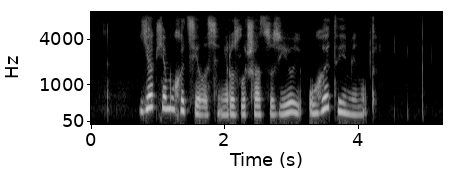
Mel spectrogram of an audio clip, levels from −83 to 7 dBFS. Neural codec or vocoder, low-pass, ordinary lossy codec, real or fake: autoencoder, 48 kHz, 128 numbers a frame, DAC-VAE, trained on Japanese speech; 7.2 kHz; Opus, 64 kbps; fake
